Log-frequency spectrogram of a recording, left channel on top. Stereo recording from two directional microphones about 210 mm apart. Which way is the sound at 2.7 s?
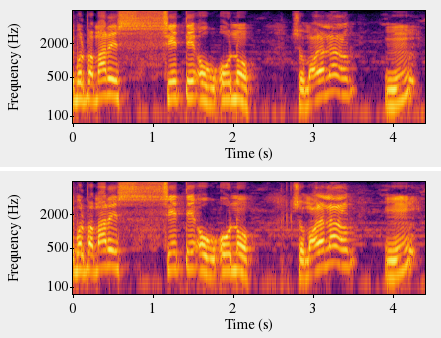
35° left (ahead or behind).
